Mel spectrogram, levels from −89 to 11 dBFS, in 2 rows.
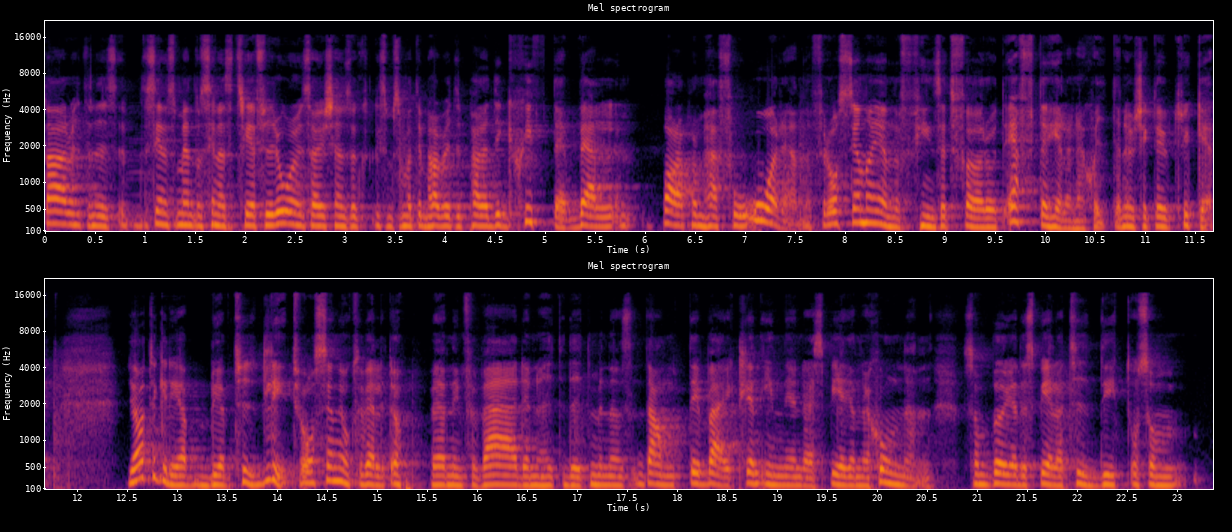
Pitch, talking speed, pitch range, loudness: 185 Hz, 195 wpm, 170-200 Hz, -22 LUFS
